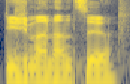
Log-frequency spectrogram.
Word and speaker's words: Djimon Hounsou: cillian murphy the gem the Jambison Hunsu. Am I saying that right? Djimon Hounsou.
